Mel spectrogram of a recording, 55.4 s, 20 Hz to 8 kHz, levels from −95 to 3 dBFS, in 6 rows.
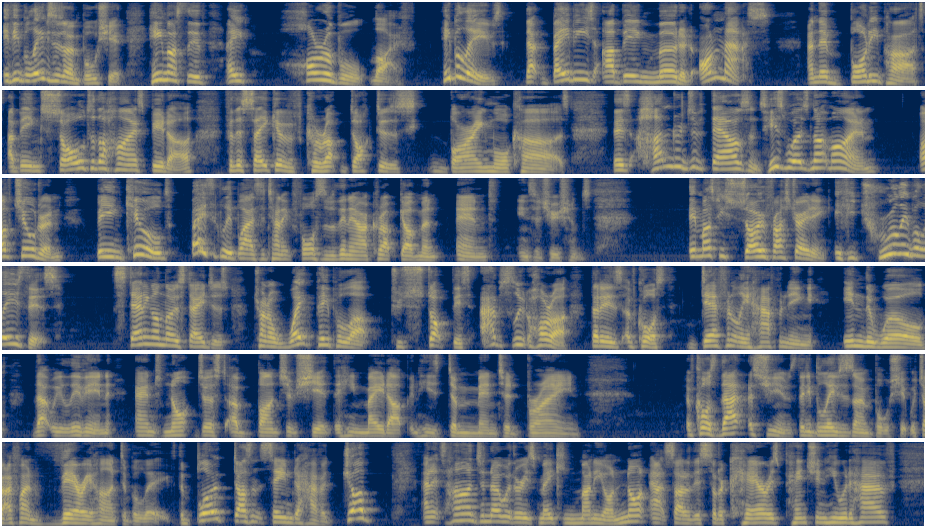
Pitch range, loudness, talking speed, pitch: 130-205 Hz, -20 LUFS, 175 wpm, 160 Hz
